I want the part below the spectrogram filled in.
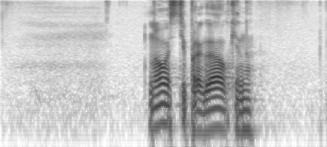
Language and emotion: Russian, neutral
